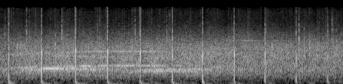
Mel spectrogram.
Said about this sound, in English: Cato in particular, I fear we have done a disservice to his free time and sleep throughout the semester, but if we could, a huge round of applause for Cato.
